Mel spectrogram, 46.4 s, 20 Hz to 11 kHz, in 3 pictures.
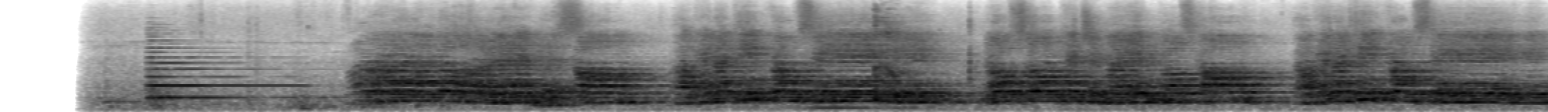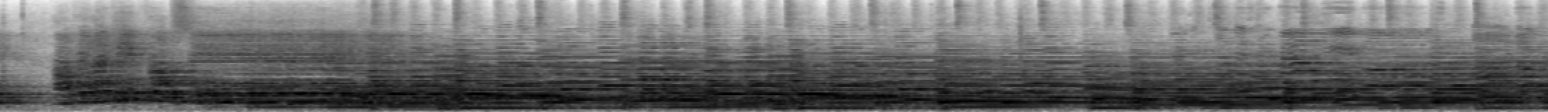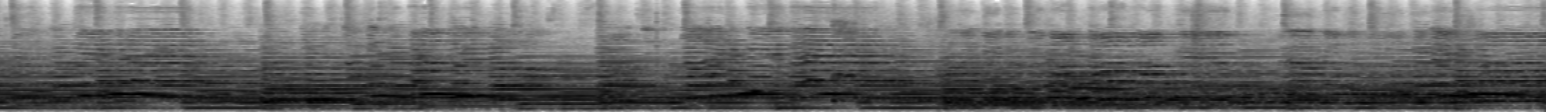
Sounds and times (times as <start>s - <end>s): Music: 0.8s - 46.4s
Female singing: 27.6s - 33.0s, 37.8s - 46.4s.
